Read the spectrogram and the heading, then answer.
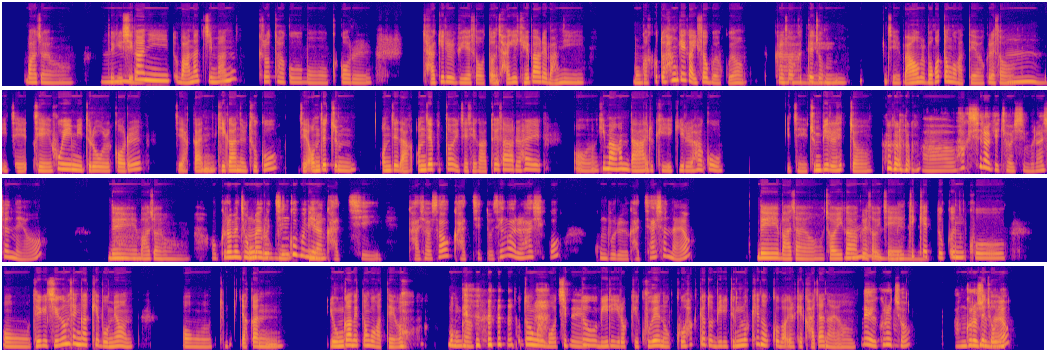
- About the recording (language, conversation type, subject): Korean, podcast, 직감이 삶을 바꾼 경험이 있으신가요?
- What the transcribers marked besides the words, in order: other background noise; laugh; laugh; laughing while speaking: "뭔가"; laugh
